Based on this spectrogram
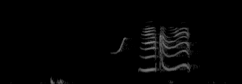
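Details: Indian ringneck parrot indoors mimicking "mummy papa": after a soft tap, a clear, rising two-part harmonic phrase with wavering tones, a word-like imitation spoken in a parrot voice.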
